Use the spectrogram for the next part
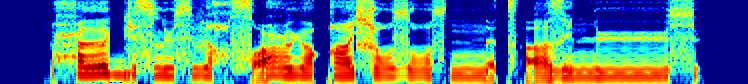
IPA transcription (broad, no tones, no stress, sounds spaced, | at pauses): ħ əː bʲ e s l y s v i χ sˤ ə̰ ʕ yː q e ɕ y zˤ yː s nː ɛ̰ t͡sʼ a̰ z i n yː s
